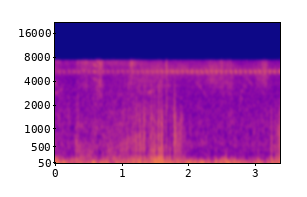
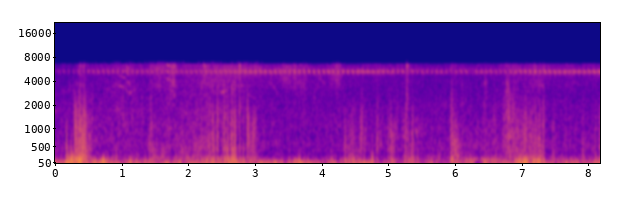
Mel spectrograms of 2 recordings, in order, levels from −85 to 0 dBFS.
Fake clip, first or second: first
